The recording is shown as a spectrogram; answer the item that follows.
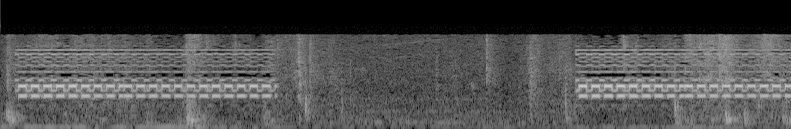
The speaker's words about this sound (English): Answer the phone. It's him. Answer the phone.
